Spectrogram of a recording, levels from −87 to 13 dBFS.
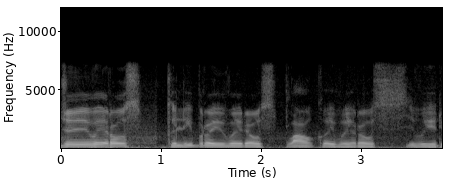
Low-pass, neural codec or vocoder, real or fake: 7.2 kHz; none; real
